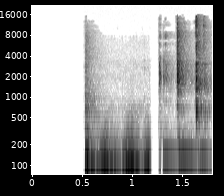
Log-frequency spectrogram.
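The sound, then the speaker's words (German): Typing on a computer keyboard, a short run of soft clattering keystrokes, a brief gap, then a few sharper clicks, with no voices. “Ich versuch's immer noch irgendwie einzutippen. Kannst du es mal bitte schreiben? Ich kann's dir natürlich schreiben,”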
